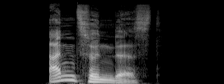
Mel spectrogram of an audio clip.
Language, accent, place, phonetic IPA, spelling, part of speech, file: German, Germany, Berlin, [ˈanˌt͡sʏndəst], anzündest, verb, De-anzündest.ogg
- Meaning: inflection of anzünden: 1. second-person singular dependent present 2. second-person singular dependent subjunctive I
